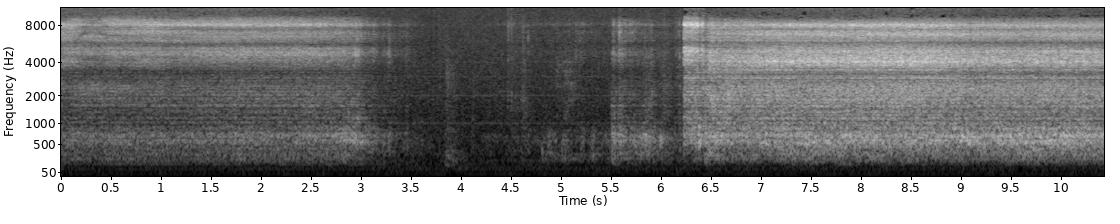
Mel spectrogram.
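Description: A rocket engine roars loudly.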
